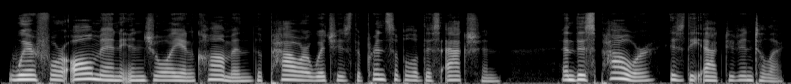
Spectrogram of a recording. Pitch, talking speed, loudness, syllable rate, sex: 195 Hz, 165 wpm, -19 LUFS, 5.2 syllables/s, female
